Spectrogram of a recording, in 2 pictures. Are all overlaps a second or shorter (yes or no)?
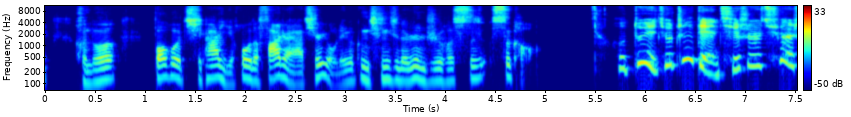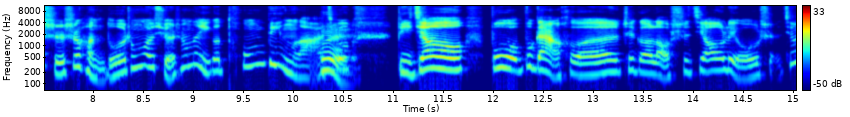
yes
